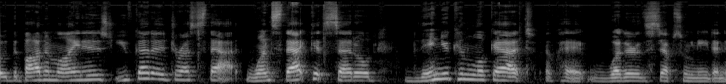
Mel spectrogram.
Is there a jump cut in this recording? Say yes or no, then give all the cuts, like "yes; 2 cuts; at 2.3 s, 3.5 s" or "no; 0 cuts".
yes; 1 cut; at 2.4 s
